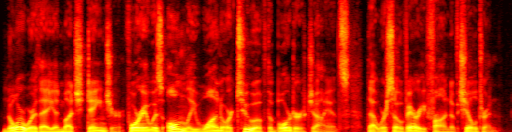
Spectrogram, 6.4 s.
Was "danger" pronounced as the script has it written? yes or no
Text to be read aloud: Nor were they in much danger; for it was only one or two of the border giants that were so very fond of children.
yes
